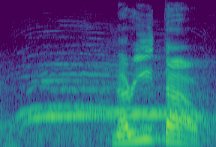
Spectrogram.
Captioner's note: audience cheers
